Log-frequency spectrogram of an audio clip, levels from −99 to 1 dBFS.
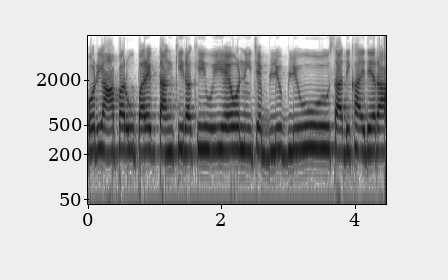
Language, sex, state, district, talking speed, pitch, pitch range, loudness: Hindi, female, Bihar, Purnia, 255 wpm, 230 Hz, 220-235 Hz, -12 LUFS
